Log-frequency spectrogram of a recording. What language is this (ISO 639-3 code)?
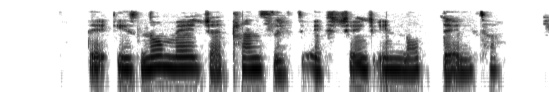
eng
